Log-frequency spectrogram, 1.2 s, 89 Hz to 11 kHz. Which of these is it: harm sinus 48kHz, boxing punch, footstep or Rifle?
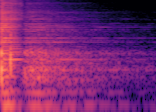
footstep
